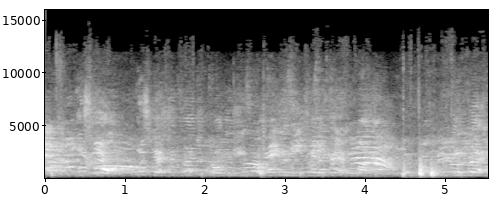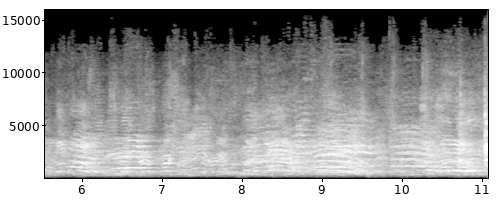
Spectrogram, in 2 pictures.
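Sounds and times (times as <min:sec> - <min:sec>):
crowd chattering and calling out: 0:00.0 - 0:11.0.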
